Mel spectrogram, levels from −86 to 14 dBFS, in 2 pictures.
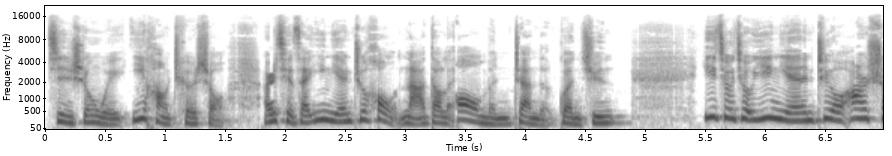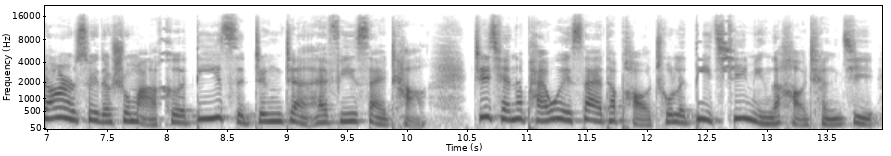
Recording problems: none

